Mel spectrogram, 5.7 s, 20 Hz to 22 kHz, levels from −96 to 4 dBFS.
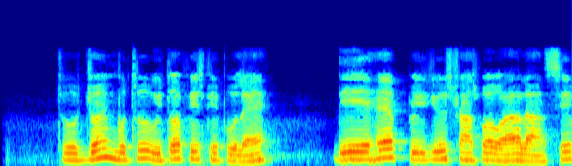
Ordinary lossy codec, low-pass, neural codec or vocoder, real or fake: AAC, 24 kbps; 19.8 kHz; vocoder, 44.1 kHz, 128 mel bands every 512 samples, BigVGAN v2; fake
